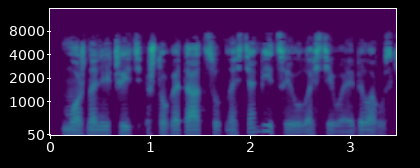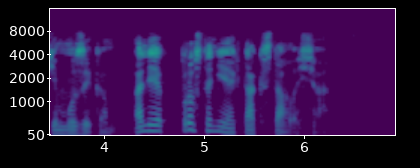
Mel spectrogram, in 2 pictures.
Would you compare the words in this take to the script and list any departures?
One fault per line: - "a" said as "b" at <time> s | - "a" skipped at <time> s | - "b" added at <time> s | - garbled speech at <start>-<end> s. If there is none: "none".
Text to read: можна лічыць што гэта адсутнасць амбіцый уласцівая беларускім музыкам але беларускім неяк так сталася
- "беларускім" said as "проста" at 4.8 s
